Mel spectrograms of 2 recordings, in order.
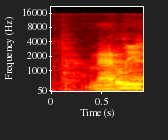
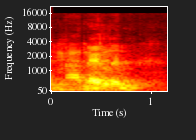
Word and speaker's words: Madeley: Madeley, Madeline, you know, all kinds of stuff, except for Madeley.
